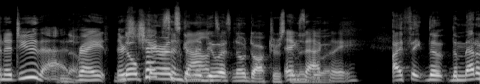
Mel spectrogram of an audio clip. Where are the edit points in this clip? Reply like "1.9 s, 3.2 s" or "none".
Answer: 1.1 s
